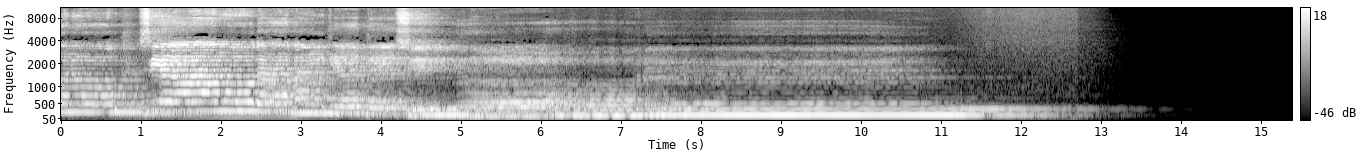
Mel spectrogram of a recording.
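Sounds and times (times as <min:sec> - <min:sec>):
sopranos singing: 0:00.0 - 0:12.1.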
